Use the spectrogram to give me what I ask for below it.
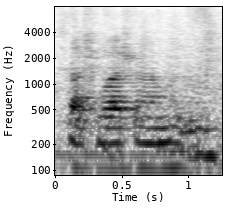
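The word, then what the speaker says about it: Sacsayhuamán: Sashwashram, that's the right way to pronounce it, in Peru.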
